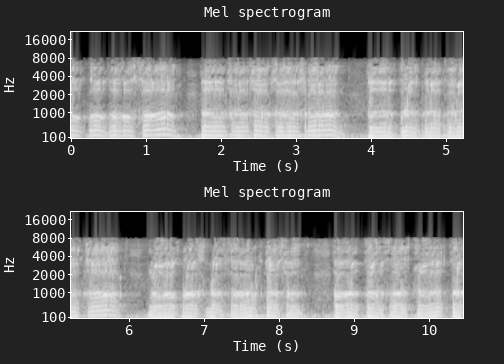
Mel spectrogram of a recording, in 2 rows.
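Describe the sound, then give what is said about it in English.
A person gargles with a voiced, bubbling gurgle in many short bursts. The gurgling wavers in pitch, with brief pauses between the bursts. “Here is gargle number 7.”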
